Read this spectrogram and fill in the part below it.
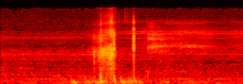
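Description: A cat meows briefly close by.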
